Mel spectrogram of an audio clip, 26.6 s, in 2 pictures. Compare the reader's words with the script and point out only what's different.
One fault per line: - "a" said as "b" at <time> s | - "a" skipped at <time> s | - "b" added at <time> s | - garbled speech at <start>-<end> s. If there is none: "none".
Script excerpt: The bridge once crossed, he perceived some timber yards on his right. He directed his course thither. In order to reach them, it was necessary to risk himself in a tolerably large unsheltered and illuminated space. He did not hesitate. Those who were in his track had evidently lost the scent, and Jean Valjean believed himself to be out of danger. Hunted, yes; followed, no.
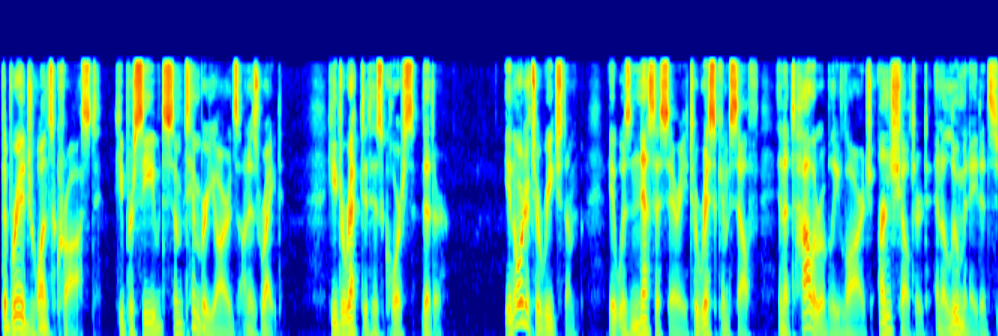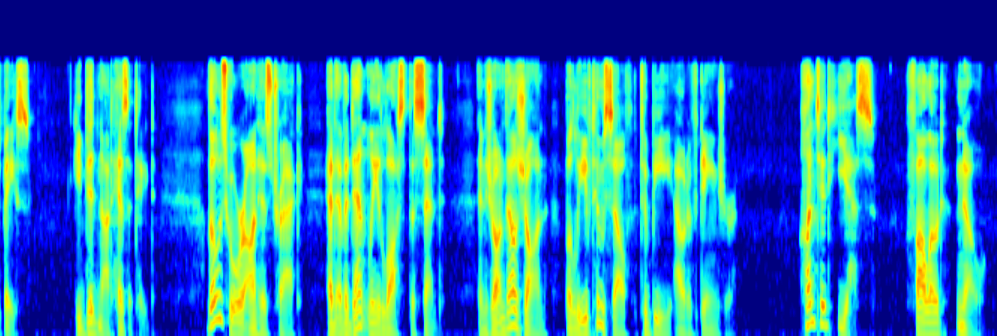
- "in" said as "on" at 16.6 s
